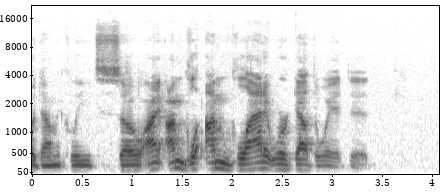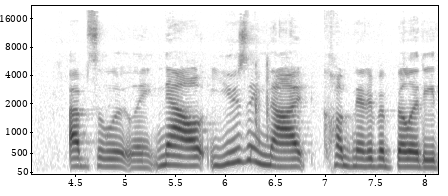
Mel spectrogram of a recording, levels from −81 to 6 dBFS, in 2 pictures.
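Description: Listening to this speech recording, nothing stood out as a technical problem at any point.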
